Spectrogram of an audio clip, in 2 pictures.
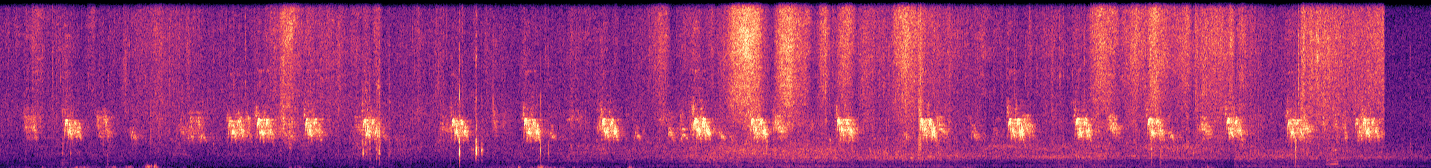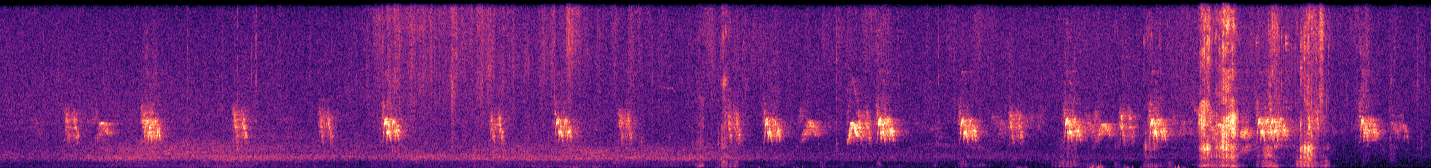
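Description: A small bird chirping over and over in the background, short high chirps about three a second. Near the end a puppy's voice cuts in louder for a second or two.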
